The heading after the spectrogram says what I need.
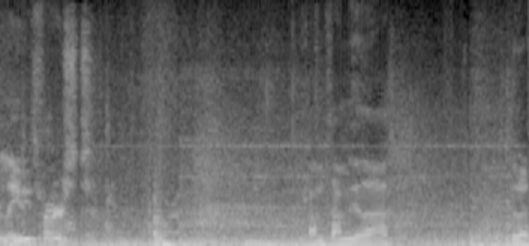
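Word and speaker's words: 감사합니다: Kamsamnida. Did I say it right, HG? Kamsamnida.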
